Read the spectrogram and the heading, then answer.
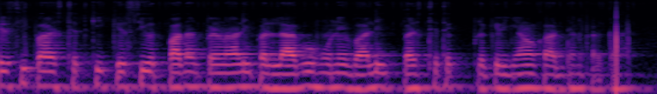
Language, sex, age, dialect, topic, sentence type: Hindi, male, 18-24, Awadhi Bundeli, agriculture, statement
